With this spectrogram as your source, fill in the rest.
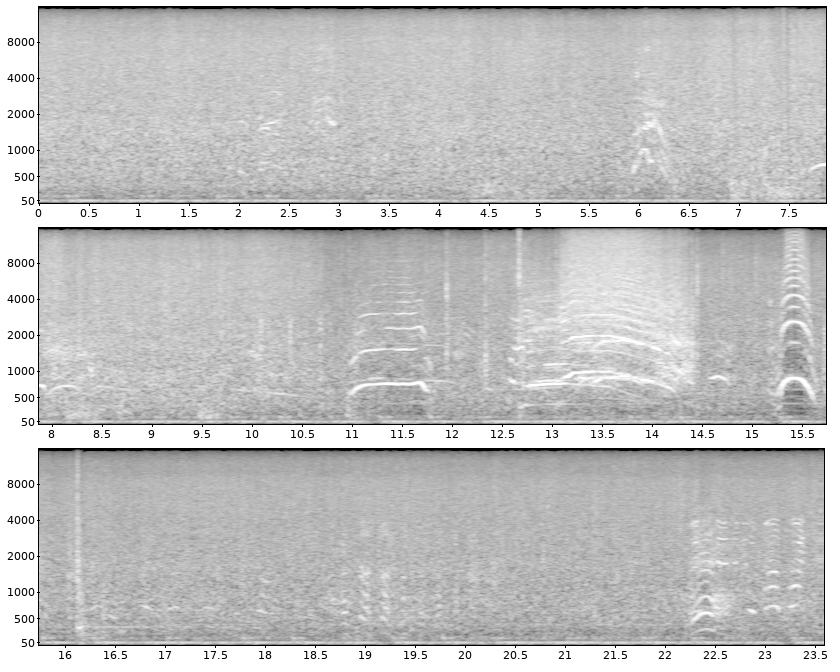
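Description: Rushing river rapids roar steadily.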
